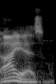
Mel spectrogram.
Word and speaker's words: Iyaz: I still pronounce it Iyaz. Are you sure that's correct? I'm pretty sure. It's not usually how it's pronounced, but that's how I pronounce it.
